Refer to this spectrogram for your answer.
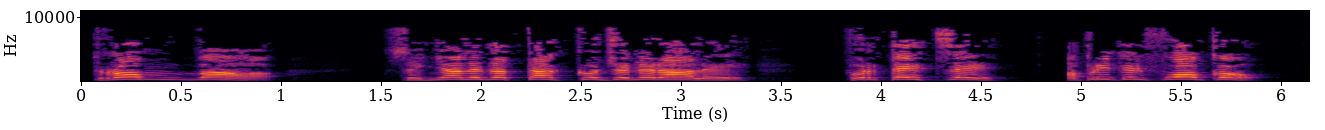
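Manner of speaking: very loud, very high ringing shout. From a hut roof, Boca shouts over the prisoners' trampling in a ringing shout. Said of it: "coprendo con la sua voce squillante".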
